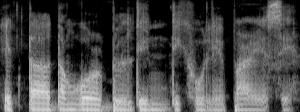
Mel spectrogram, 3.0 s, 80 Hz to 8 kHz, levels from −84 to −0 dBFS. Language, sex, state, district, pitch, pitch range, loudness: Nagamese, male, Nagaland, Kohima, 75 Hz, 70-75 Hz, -19 LUFS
